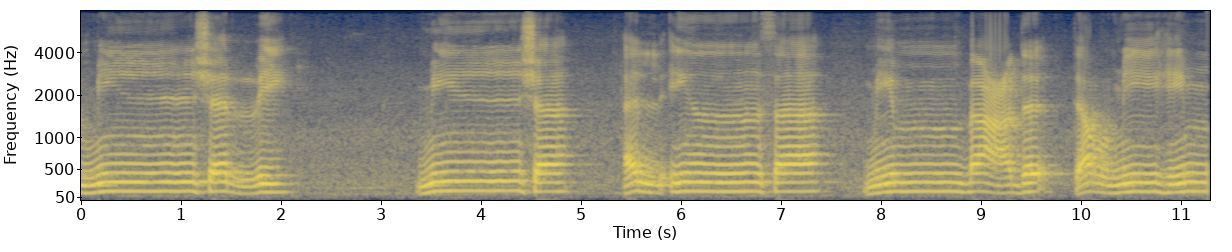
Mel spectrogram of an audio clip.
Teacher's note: هذه الغنة في النون والميم المخفاتين اسمها غنة كاملة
